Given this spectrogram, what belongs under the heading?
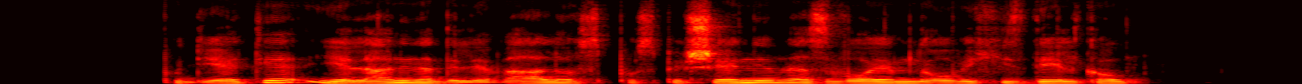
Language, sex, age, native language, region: Slovenian, male, 50-59, Slovenian, Gorica region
